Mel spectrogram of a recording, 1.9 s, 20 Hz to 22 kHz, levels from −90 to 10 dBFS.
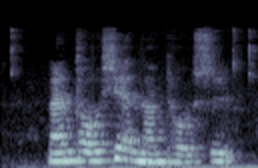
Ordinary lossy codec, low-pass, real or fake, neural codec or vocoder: Opus, 32 kbps; 10.8 kHz; real; none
